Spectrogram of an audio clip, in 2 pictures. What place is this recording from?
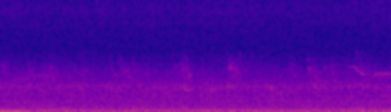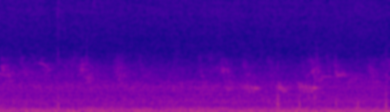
park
